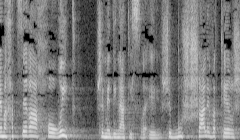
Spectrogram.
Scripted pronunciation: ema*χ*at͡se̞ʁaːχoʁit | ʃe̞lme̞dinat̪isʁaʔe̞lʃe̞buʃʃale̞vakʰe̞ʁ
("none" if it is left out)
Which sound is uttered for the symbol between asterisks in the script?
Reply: χ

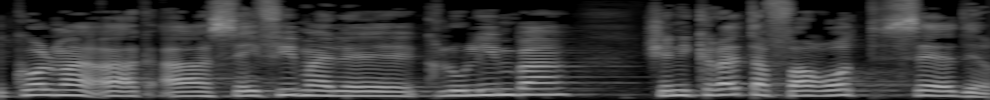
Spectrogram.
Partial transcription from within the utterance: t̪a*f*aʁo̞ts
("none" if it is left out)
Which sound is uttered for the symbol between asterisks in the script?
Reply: f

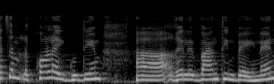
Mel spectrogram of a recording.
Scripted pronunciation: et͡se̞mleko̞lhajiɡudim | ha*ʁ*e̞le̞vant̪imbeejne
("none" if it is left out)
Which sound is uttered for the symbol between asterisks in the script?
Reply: ʁ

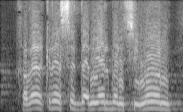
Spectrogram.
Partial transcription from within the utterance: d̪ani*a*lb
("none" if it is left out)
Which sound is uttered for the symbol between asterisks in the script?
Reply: e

